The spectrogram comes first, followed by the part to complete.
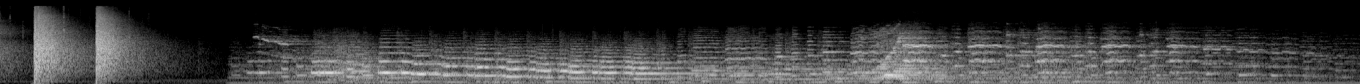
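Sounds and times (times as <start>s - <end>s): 
gunshots fired by customs police: 0.0s - 1.7s
music: 2.3s - 13.5s.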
